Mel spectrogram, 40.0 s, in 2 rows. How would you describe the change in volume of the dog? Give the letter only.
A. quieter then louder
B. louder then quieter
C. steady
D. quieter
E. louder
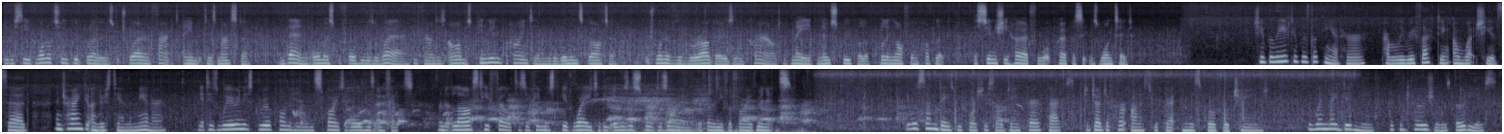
D.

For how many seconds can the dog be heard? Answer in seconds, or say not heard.
10 s.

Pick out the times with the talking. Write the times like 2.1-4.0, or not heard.
0.0-15.1, 16.7-30.6, 32.0-39.9.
